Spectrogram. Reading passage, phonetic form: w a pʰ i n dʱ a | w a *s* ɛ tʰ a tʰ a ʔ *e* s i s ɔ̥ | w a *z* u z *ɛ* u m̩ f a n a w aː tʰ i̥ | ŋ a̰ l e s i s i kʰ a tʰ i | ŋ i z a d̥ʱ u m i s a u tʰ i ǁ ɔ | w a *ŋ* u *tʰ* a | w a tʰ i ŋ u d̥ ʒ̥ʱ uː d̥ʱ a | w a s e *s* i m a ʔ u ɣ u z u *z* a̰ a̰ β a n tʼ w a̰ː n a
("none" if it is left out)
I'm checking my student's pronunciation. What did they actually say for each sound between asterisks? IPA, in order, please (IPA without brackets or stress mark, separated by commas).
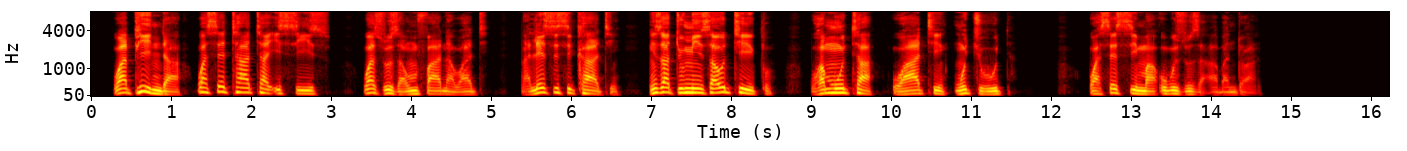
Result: s, i, z, a, m, tʰ, s, z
